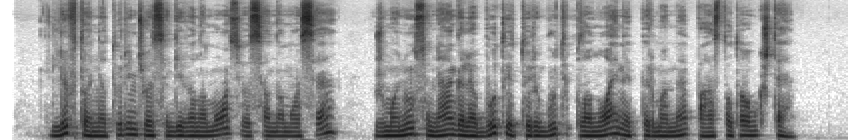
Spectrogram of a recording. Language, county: Lithuanian, Šiauliai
